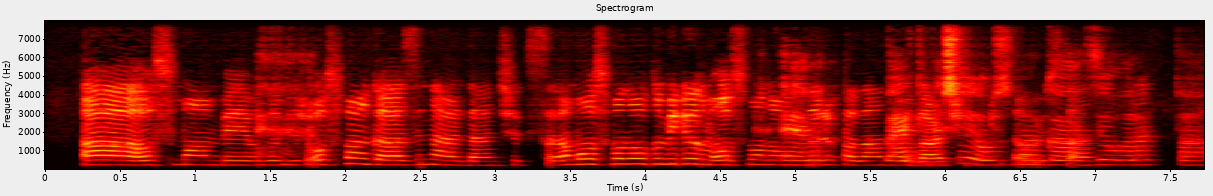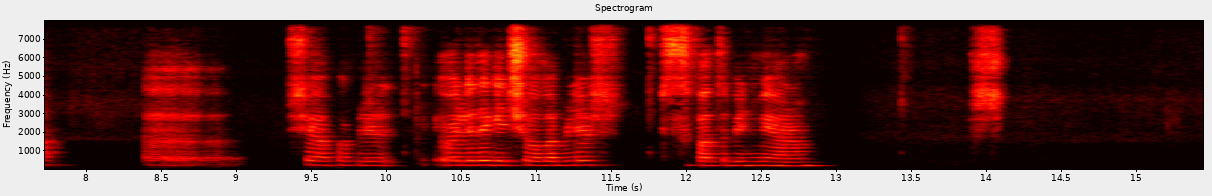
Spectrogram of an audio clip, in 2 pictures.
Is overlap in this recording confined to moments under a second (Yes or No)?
No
